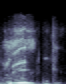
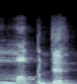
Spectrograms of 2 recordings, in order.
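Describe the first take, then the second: First: The ending is said as a T sound. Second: The ending is not said as a T sound. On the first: The speaker calls it right. "It's pronounced with a T sound" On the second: The speaker calls it wrong. "It's not"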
